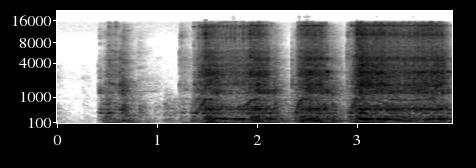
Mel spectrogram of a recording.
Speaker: Nah, ini mesinnya ini berisik banget ini nih. Jadi ini memang banyak yang longgar ya.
